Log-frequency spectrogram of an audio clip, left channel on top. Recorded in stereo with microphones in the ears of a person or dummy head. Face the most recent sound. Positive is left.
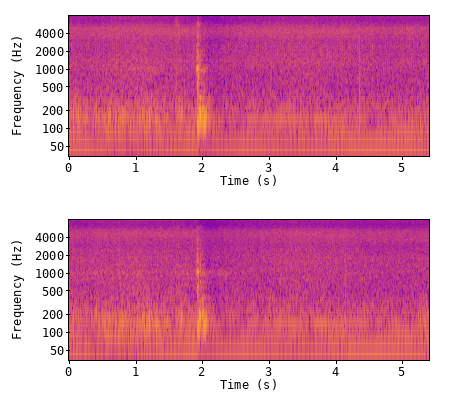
turn(degrees=10)  # may be behind; listen again after turning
